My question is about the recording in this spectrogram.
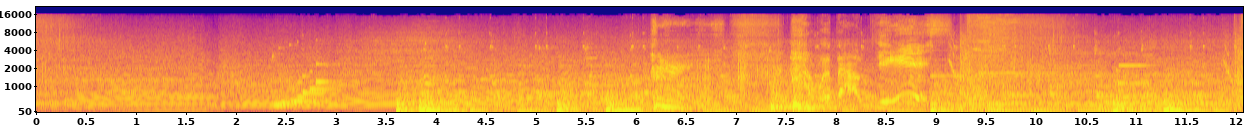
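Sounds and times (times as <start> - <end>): cartoon background music: 2.4 - 12.0.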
